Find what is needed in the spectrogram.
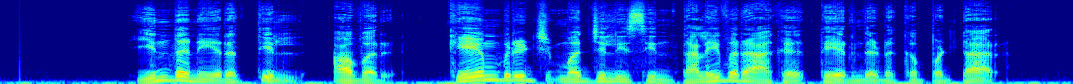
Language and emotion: Tamil, neutral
